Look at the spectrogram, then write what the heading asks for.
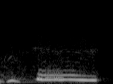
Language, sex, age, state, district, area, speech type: Urdu, female, 18-30, Bihar, Khagaria, rural, conversation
